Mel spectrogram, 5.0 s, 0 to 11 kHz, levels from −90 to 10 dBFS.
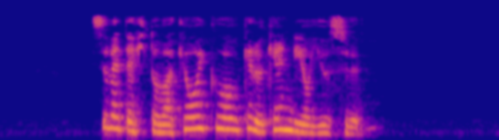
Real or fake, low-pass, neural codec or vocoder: real; 7.2 kHz; none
